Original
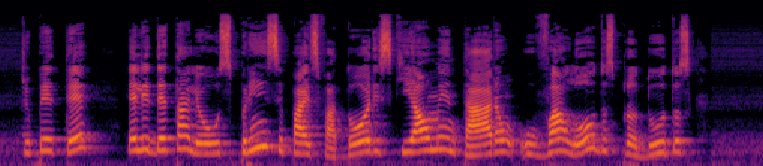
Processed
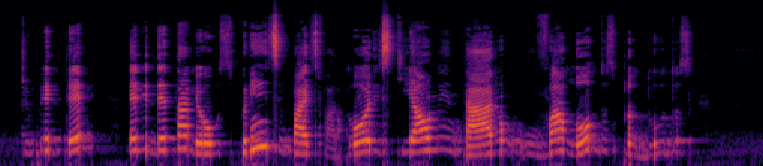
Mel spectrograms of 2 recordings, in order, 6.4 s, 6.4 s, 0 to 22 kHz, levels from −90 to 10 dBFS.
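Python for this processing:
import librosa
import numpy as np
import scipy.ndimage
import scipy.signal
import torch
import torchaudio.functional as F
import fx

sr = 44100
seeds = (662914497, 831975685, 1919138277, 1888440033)

y = fx.cheby_harmonics(x, sr, harmonics=(2, 5), levels_db=(-26, -32), full_scale_db=-5.5)
y = fx.level_steps(y, sr, step_db=22)
y = fx.comb_fb(y, sr, f0_hz=72.0, decay_s=0.15, harmonics='all', damping=0.0, mix_pct=60)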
